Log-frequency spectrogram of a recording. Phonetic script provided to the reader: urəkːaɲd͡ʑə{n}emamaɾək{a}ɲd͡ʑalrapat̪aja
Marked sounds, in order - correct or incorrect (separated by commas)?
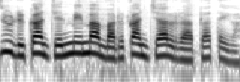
incorrect, correct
